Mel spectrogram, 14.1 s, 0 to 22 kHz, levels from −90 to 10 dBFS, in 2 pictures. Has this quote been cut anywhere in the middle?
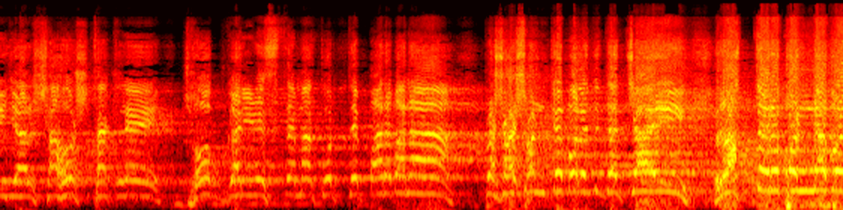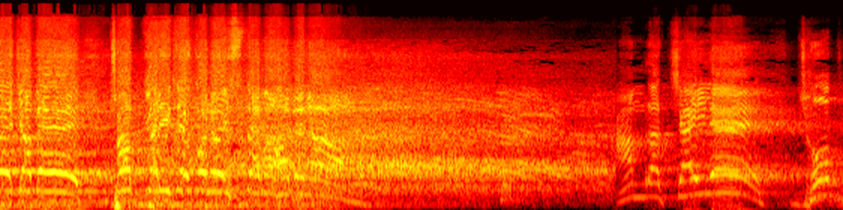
yes; 2 cuts; at 1.4 s, 12.1 s

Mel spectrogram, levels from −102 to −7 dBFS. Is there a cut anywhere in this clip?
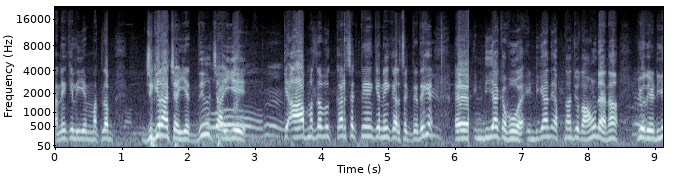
yes; 1 cut; at 6.2 s

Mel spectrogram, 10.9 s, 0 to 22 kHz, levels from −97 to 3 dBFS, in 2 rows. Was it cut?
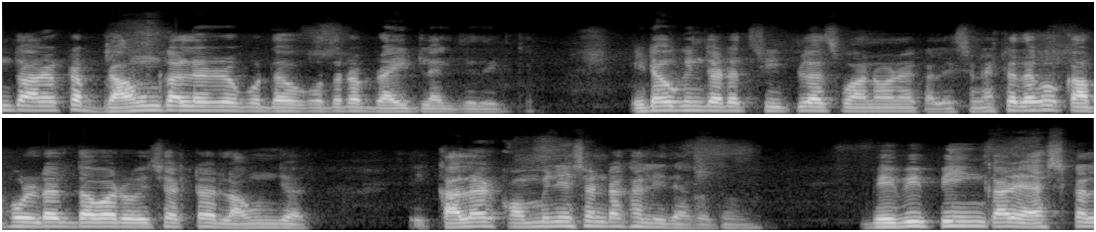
no; 0 cuts

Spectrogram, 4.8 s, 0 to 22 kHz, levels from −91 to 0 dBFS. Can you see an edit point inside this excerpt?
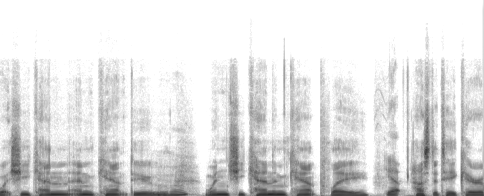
no; 0 cuts

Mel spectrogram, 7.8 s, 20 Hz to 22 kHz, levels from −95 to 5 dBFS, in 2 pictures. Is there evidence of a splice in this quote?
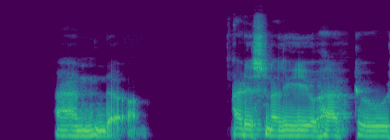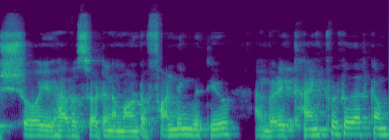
yes; 1 cut; at 6.4 s

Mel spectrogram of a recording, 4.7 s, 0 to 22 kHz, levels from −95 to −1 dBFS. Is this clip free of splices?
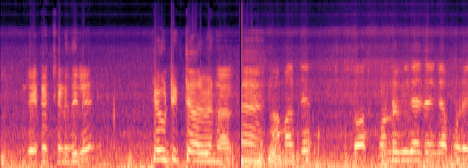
no; 1 cut; at 2.3 s

